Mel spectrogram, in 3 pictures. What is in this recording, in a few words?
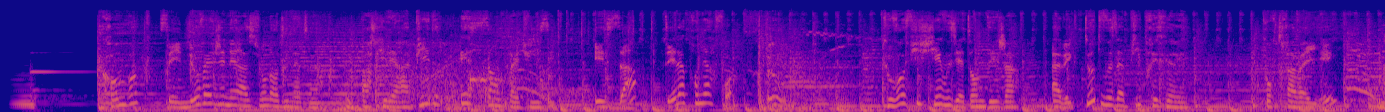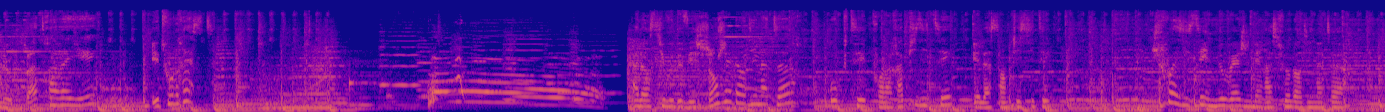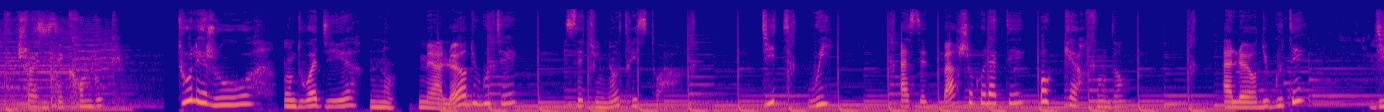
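French, Commercial; GoLocalise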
